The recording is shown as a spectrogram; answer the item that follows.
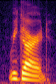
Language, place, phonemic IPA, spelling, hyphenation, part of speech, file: English, California, /ɹɪˈɡɑɹd/, regard, re‧gard, noun / verb, En-us-regard.ogg
- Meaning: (noun) 1. A steady look, a gaze 2. One's concern for another; esteem; relation, reference 3. A particular aspect or detail; respect, sense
